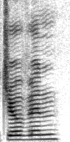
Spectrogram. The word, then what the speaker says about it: Jovin: king oh uh King yovin yovin well it's spelled Jovin I think it's yoven yeah the audiobook narrator says it is Jovin oh I like yoven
